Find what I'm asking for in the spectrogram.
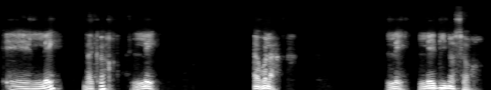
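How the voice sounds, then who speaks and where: A man's voice: extremely low pitch, very slow, a little mellow, husky, no room sound, muffled recording. A man teaching French in an online lesson, patiently repeating words and correcting pronunciation.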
